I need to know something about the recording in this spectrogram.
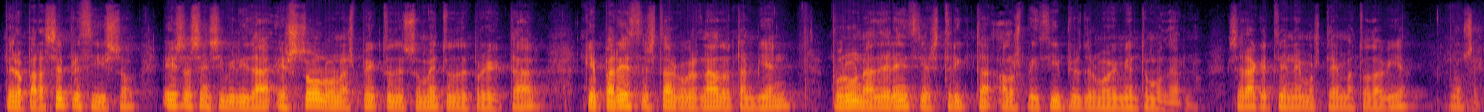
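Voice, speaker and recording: A man moderating a talk, reading a measured, formal introduction of the speaker. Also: medium pitch, fairly even intonation. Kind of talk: formal introduction, read aloud. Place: lecture hall.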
